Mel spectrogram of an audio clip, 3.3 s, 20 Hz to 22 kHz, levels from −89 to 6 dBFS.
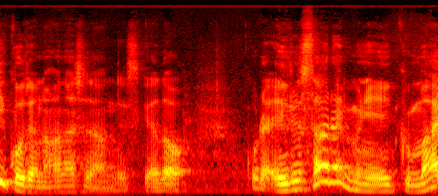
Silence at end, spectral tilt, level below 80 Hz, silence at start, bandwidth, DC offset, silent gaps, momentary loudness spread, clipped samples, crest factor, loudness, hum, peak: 0 s; -4 dB/octave; -74 dBFS; 0 s; over 20 kHz; under 0.1%; none; 12 LU; under 0.1%; 20 dB; -23 LUFS; none; -2 dBFS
